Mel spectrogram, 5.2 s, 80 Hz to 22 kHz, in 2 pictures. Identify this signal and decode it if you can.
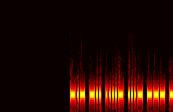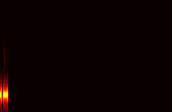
Morse code, heard as a keyed tone, about 50 wpm, 700 Hz. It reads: KD4VOM
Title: USA Call Signs - 6 Characters - Repeated 3x - 50wpm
